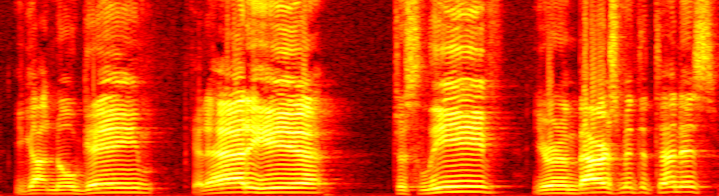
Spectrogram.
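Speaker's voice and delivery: loud, slow heckling from the back row; heckler jeering. Acted. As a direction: jeer at the player like a lowlife heckler. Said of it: "a heckler".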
